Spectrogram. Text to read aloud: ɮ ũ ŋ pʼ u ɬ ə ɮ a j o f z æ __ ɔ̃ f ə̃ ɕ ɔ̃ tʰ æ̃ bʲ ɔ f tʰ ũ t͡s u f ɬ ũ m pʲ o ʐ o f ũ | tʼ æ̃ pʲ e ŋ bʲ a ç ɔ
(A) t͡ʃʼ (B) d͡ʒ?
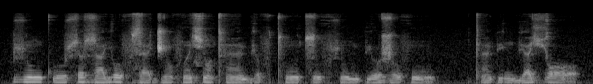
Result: B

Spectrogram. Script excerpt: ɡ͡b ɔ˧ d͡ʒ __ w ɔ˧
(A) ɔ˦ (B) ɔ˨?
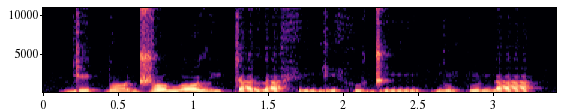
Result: A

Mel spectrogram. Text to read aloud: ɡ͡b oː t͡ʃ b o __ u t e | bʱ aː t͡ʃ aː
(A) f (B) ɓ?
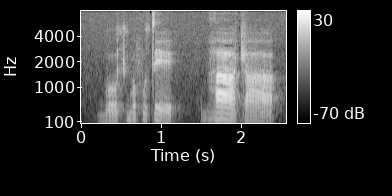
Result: A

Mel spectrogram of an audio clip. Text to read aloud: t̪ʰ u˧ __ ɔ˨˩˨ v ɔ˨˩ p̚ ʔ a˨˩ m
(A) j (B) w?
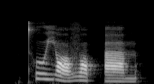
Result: A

